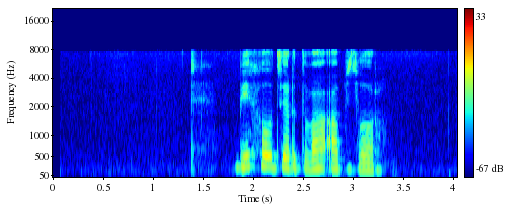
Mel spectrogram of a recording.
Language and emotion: Russian, neutral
